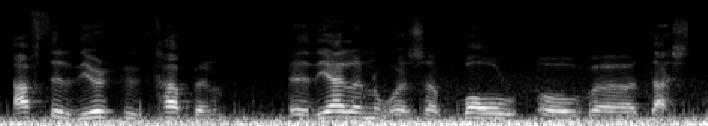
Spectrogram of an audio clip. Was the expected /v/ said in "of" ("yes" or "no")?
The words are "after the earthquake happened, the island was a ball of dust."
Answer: yes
